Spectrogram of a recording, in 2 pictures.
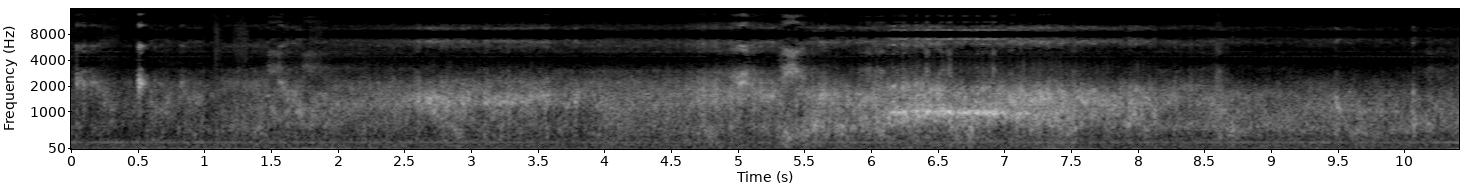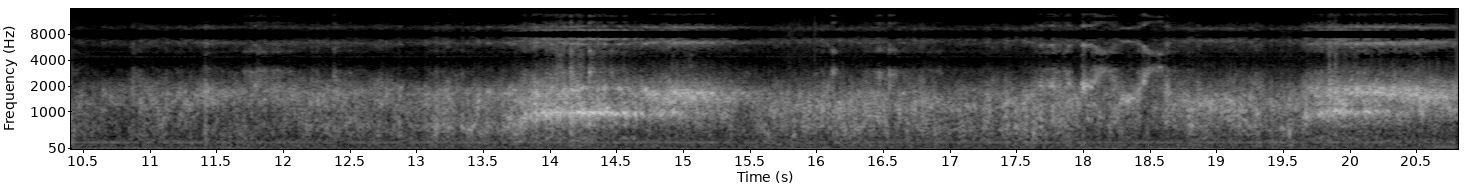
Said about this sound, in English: And this is supposedly what a Bigfoot's shrieks or howls sounds like. So take a listen to this.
